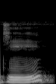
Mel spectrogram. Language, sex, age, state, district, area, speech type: Urdu, male, 18-30, Bihar, Saharsa, urban, spontaneous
